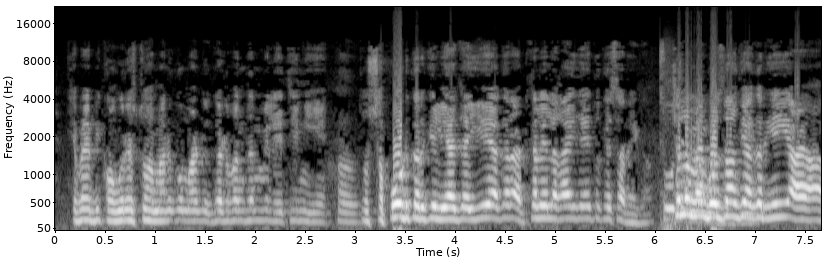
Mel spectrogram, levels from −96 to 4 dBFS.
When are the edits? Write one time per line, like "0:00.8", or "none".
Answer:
0:06.0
